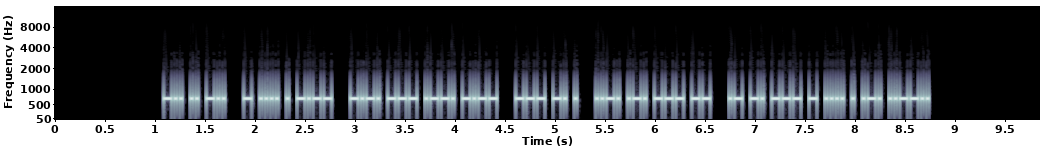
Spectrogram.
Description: Morse code, heard as a keyed tone, about 44 wpm, 700 Hz. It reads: DID THEY COPY ONE FROM ANOTHER?
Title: Sentences from Top 1400 Words 45wpm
